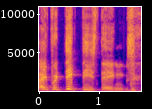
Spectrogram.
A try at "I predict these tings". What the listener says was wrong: I predict these tings. You gotta say tings on the end because Irish people don't pronounce.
